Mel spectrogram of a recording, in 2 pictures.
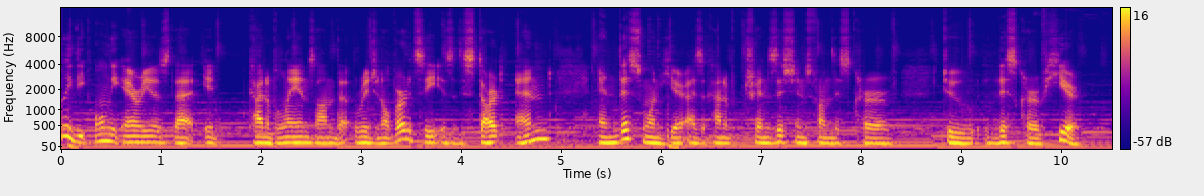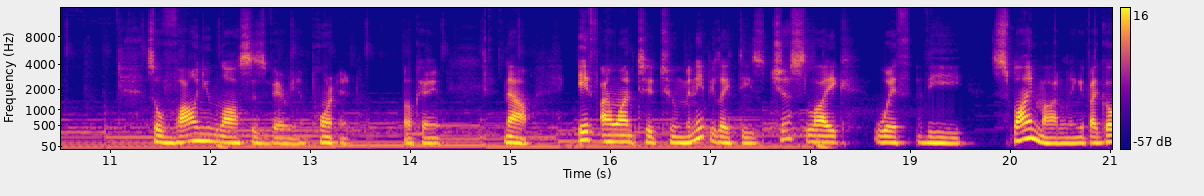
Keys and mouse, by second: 13.6-14.3 middle drag, 15.2-17.1 middle drag, 17.9 Tab.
